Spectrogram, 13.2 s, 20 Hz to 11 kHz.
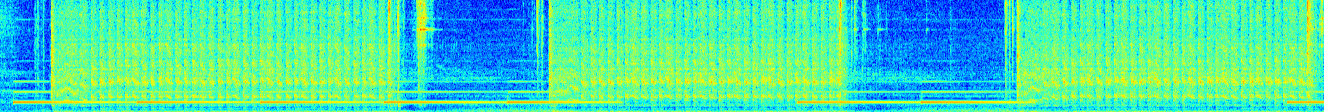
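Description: A 2004 Dodge Ram 1500 with a 4.7L Magnum V8, fuel system depressurized and not starting: three long starter-cranking bursts of about four seconds each, separated by short pauses, with a steady warning chime running alongside.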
